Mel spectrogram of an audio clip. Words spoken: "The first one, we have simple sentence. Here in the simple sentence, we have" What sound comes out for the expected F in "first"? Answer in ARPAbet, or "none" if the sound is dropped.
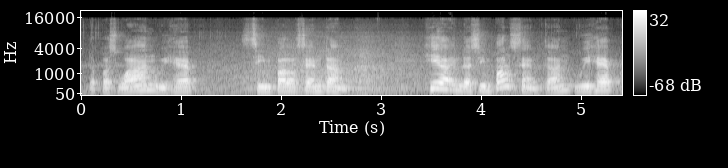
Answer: P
